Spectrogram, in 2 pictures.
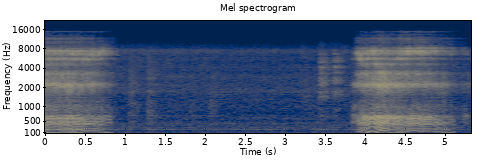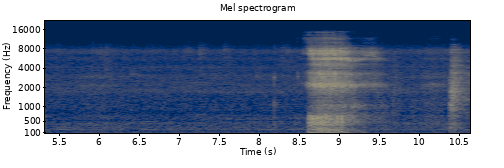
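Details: Loud, rasping snores on the in-breath from a sleeping man, about 14 a minute, separated by quiet pauses; ordinary snoring, with a cockatiel listening.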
